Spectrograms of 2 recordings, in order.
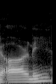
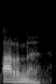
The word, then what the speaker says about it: Arne: Celtic brandan Rogers he he a few times called me Arie uh I listen to that name but we in Holland would would call me ARA which is not an easy one to pronounce so I listen to Arne as well but I would prefer AR yeah the scouters will call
